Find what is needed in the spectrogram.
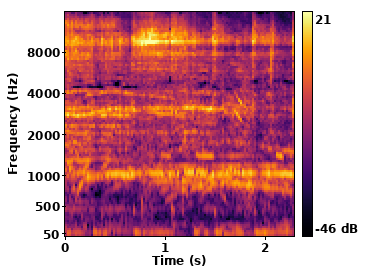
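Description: Loud music with a steady bass beat, and a crowd of dancers shouting and cheering over it.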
